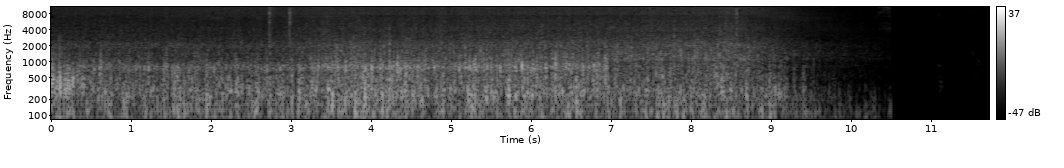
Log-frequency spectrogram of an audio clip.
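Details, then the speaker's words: Britânia fan after its bushings were replaced with rubber-sealed bearings centred and fixed with Durepox: soft steady rush of air with no rattle or grinding, then a quiet spin-down, normal operation after repair. "vocês viram levinho de toda ficou bem silencioso pessoal"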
